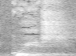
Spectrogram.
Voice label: rain, Muyuw; Lae Unitech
